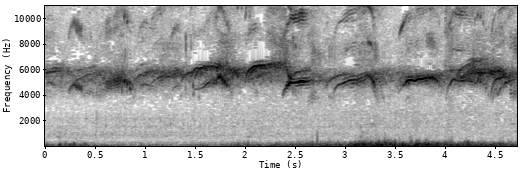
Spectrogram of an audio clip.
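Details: Swifts calling "Irr! Irr!" over a town in late evening summer light: repeated high shrill screams, several overlapping in rapid series, over constant low rumbling background noise.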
